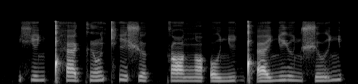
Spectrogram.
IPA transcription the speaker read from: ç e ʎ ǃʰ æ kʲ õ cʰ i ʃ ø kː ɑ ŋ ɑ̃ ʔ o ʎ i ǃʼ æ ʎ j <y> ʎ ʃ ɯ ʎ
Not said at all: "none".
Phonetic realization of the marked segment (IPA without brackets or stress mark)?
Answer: y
